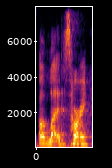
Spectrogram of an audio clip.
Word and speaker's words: lead: So they're pronounced exactly the same.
